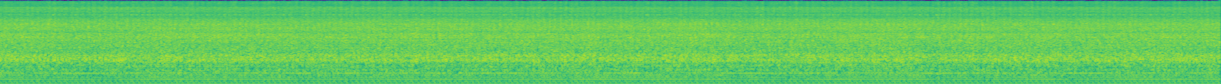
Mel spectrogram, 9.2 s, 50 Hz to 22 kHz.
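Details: Murray 22-inch push mower 22526x92a, bought used, running after priming and reconnecting the spark plug; steady, unbroken drone at constant speed with no stumbling or surging; small engine running normally.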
